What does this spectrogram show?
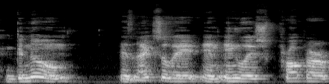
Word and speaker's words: GNOME: so you know like gnome is actually in English proper pronunciation it's gnome yeah so they don't pronounce the g at the beginning but for for Gnome we we say it so this is the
